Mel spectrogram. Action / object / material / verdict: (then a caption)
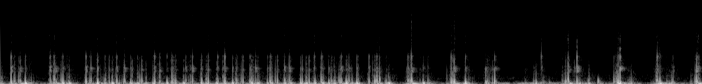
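tap / plastic handheld audio recorder / plastic / none. Fingertips and short nails scratch and tap around the two metal-capsule mics and upper body of a black plastic Tascam handheld recorder with a hollow body. The result is a dense, irregular stream of dull, muffled thumps and rubbing scratches, heavy in the low end, with brief brighter ticks.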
